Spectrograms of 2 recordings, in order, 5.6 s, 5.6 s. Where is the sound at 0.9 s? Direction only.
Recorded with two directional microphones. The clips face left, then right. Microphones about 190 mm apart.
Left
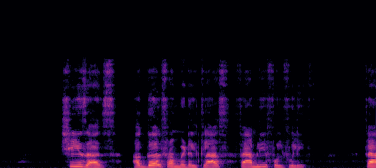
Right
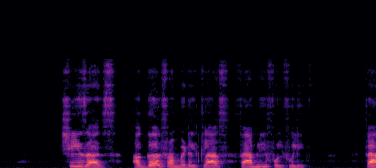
20° left (ahead or behind).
